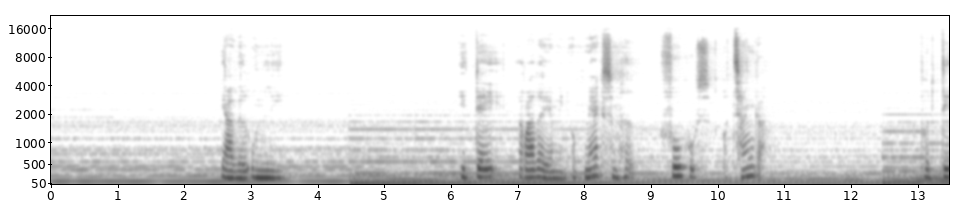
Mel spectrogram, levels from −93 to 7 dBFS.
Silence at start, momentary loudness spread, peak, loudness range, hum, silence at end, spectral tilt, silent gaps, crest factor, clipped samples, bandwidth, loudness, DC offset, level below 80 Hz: 0 s; 18 LU; -16 dBFS; 6 LU; none; 0 s; -7 dB/octave; none; 18 dB; under 0.1%; 14 kHz; -33 LUFS; under 0.1%; -44 dBFS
